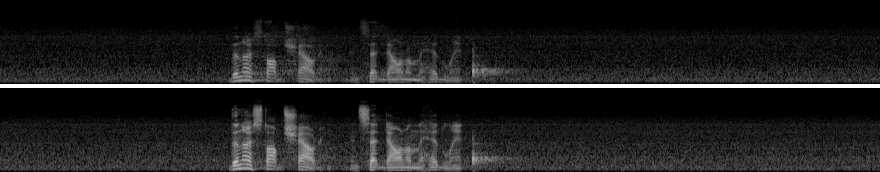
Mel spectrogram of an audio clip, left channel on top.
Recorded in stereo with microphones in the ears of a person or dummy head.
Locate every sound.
2.3 s a man speaking: 65° right (ahead or behind), 0.7 m
4.7 s dishes clattering: 20° right (ahead or behind), 1.6 m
